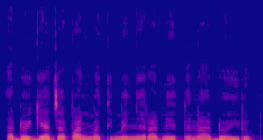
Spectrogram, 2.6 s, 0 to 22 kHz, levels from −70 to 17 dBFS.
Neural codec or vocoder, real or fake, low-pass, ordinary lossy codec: none; real; none; none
